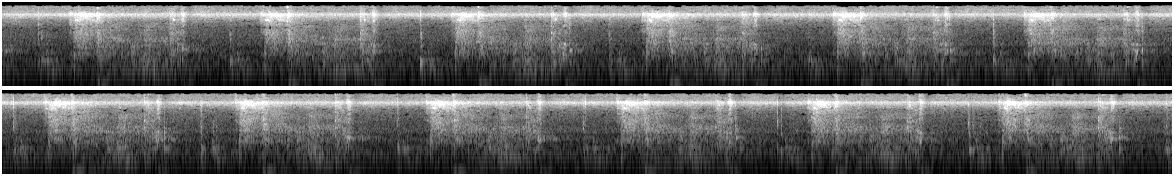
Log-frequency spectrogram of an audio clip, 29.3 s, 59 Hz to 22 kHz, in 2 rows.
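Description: Single-cavity PET bottle blowing machine running in automatic cycle, about one cycle every 2.4 seconds: each cycle a sharp hiss of compressed air with mechanical clacks, over a steady high hiss.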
